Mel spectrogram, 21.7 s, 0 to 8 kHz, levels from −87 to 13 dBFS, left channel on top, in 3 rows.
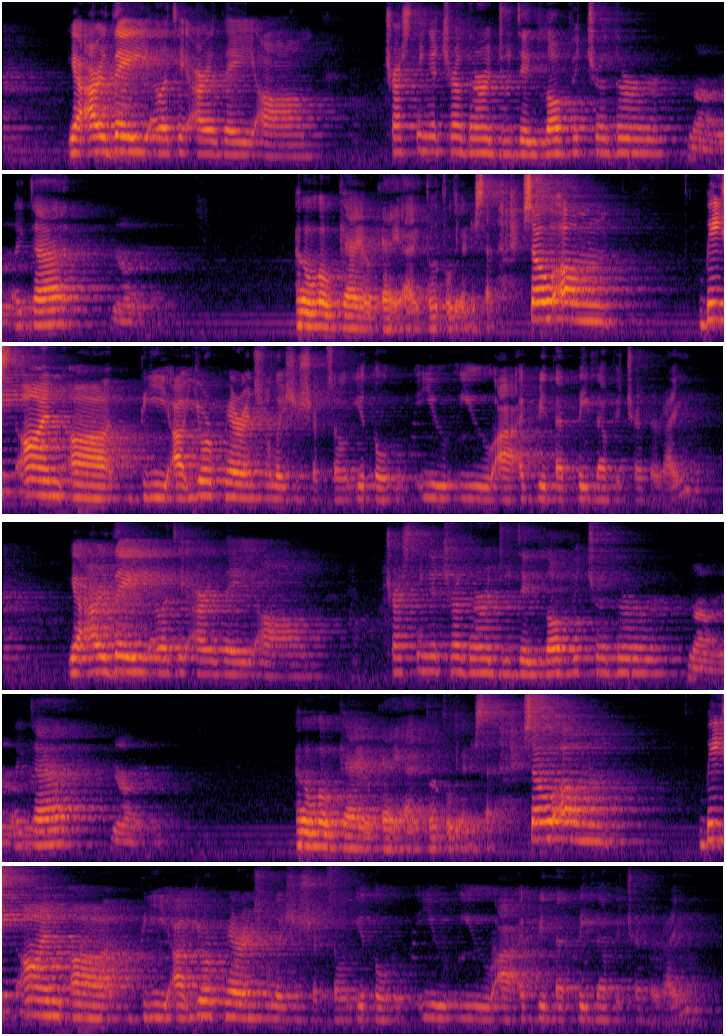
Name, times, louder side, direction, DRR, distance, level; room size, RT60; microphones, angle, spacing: voice 1, 0.7-3.1 3.8-6.6 7.3-7.9 10.2-13.3 14.2-15.6 15.8-18.3 18.6-20.5 20.8-21.3, left 4 dB, 40° left, 8 dB, 0.5 m, -24 dB
voice 2, 3.5-3.9 6.8-7.9 8.3-8.8 11.5-11.6 19.3-19.4 20.3-20.4 20.9-21.4, right 2 dB, 75° right, 6 dB, 0.8 m, -39 dB
13.0 x 4.7 x 4.6 m, 1.3 s
head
